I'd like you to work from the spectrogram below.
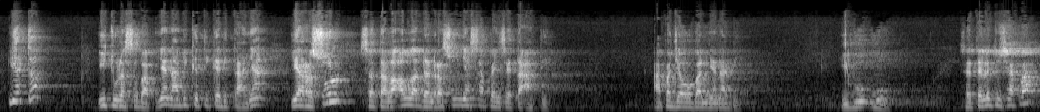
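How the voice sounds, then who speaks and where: A man preaching a humorous sermon to a live audience, telling jokes and acting out quoted husbands and wives. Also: sits high. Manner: lively joking storyteller, acts out quoted husbands and wives. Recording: echoey hall recording with faint noise.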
